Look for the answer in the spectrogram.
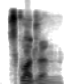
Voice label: "squadron", British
